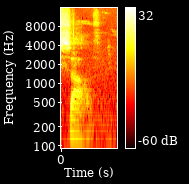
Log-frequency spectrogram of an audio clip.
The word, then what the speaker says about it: salve: are the l pronounced it depends on if you're if you're from southwest it's salve out here it's sad it's saf okay but s-a-l-v-e right yeah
